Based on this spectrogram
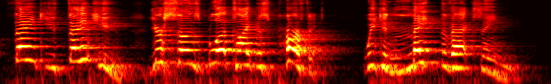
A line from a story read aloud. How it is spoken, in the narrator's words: doctors yelling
